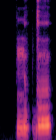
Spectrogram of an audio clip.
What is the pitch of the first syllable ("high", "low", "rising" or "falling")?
low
